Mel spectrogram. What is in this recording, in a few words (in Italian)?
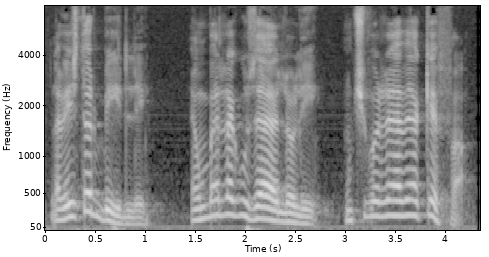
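"raguseo", vocabolario dialettale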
